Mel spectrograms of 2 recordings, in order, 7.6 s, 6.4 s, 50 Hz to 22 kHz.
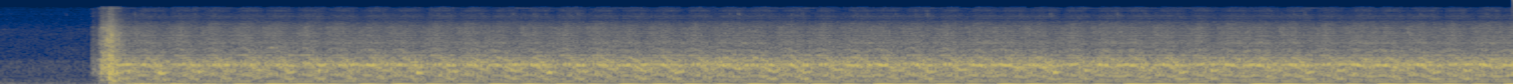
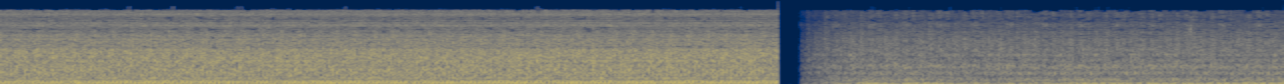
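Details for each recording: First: Ford Cortina Mk3 Estate, first start attempt: starter cranks steadily for several seconds without catching; no petrol has reached the fuel filter yet. Crank, no start from fuel starvation. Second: Mk3 Ford Cortina Estate after carburettor rebuild, warmed up after running on choke: steady, even idle with a smooth low rumble, no knocks or misses, then shut off; idles as it should and revs nicely.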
